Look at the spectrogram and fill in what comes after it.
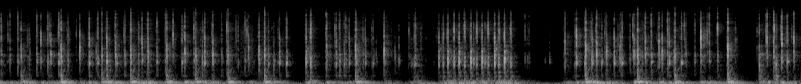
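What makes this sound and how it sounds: Two hands type steadily with their fingertips on a white Ducky Miya Pro tenkeyless mechanical keyboard with plastic keycaps and linear switches. The result is a fast, continuous stream of short, bright clacks over a low thock. Brief pauses come around 3, 4, 5.5 and 7.5 seconds.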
